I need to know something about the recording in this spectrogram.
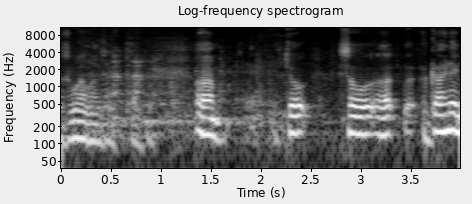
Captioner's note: laughter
